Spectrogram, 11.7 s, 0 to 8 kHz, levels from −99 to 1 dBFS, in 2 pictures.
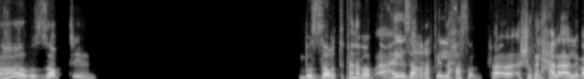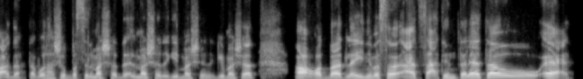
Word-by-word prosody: آه 245 -3 0
بالضبط 135 - -2
يعني. 105 -3 -11 2.0
بالضبط 145 - +1
فأنا 190 +3 -1
بابقى 170 -6 -2
عايز 215 0 0
أعرف 185 -2 -2
إيه - - -1
اللي 180 -3 -3
حصل، 160 -3 -7
فأ 145 0 -1
أشوف 170 +5 -6
الحلقة 165 -5 +2
اللي 135 - -3
بعدها، 115 -1 -2
طب 130 +3 -8
وهاشوف 145 +2 -4
بس 150 +2 +1
المشهد 145 0 -2
ده، - - -6
المشهد 140 -1 -3
يجيب 140 +2 -9
مشهد 145 -3 -5
يجيب 135 +3 -8
مشهد، - - -1 0.4
أقعد 140 -3 +4
بقى 145 +2 +5
تلاقيني 140 +1 -2
مثلًا 145 0 +4
قاعد 150 +1 +1
ساعتين 155 +1 +1
3 205 +6 +6
وقاعد. 170 -6 +1
145 Hz, 175 wpm, -23 LUFS, 135-175 Hz, 2.0 s, 3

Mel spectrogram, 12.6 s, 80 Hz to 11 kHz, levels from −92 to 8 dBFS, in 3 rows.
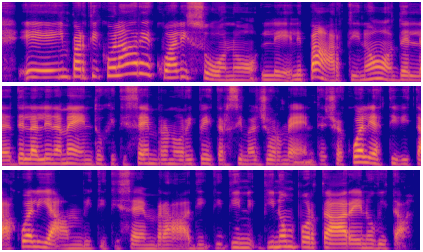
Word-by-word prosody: E 275 0 +2
in 295 0 -4
particolare 335 +7 +3
quali 270 -4 +2
sono 170 -9 -2
le 175 -2 -6
le 185 +1 -9
parti, 170 - +2
no, 210 +2 0
del 165 -2 -3
dell'allenamento 180 -1 +2
che 175 0 -19
ti - - -14
sembrano 175 -3 -1
ripetersi 175 -1 -4
maggiormente, 160 0 -5
cioè 155 - -7
quali 235 0 +6
attività, 175 -3 -3
quali 220 -4 +2
ambiti 145 0 -4
ti 145 - -20
sembra 150 -1 -3
di 150 +1 -17
di 165 0 -19
di 190 +1 -7
n 180 -1 -8
di 195 +5 -9
non 220 0 -1
portare 170 -4 +4
novità? 165 -2 -9
175 Hz, 150 wpm, -23 LUFS, 165-215 Hz, -, quali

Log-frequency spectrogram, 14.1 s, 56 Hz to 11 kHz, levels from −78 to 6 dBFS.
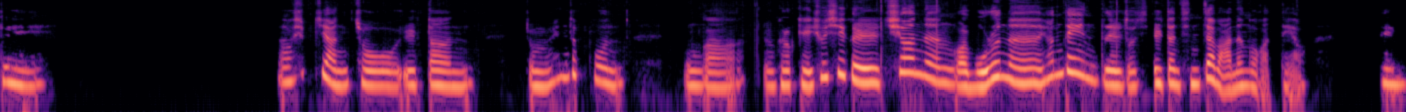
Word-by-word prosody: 네. 210 -3 -2 2.3
아 235 0 -3
쉽지 350 +6 -5
않죠. 195 -4 0
일단 200 -1 -2 0.5
좀 190 +1 -1
핸드폰 255 -7 -3 0.6
뭔가 185 -1 -3 0.3
좀 190 0 -6
그렇게 200 0 0
휴식을 280 -7 +4
취하는 300 - +1
걸 190 -1 +2
모르는 220 +3 +4
현대인들도 265 - +1
지 200 - -15
일단 220 -1 +2
진짜 215 +6 +1
많은 185 -1 -1
것 185 -2 -3
같아요. 185 +3 -11 0.7
네 220 -2 -1
215 Hz, 190 characters per minute, -16 LUFS, 195-255 Hz, 2.3 s, 휴식을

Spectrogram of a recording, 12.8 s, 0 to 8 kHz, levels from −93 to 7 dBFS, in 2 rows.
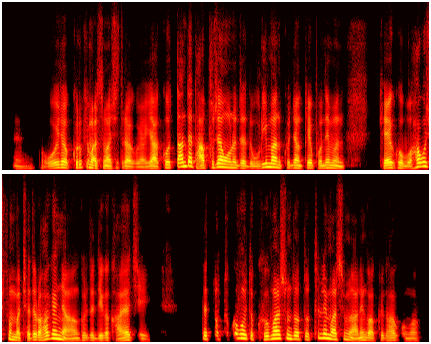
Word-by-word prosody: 네 95 -2 -16 0.3
오히려 130 +5 -1
그렇게 140 +2 -4
말씀하시더라고요. 95 -6 -1
"야 95 - +4
그거 130 +6 -2
딴 175 +6 +6
데 210 - +8
다 115 - +3
부장 150 +4 +4
오는데도 115 -7 -2
우리만 150 +10 +2
그냥 120 -3 -2
걔 120 - +1
보내면 110 -4 -3 0.5
걔 120 +2 +4
그 120 - -3
뭐 95 -2 -3
하고 180 +4 +4
싶은 170 -6 -3
말 115 -3 0
제대로 130 -3 0
하겠냐. 155 - +1
그럴 105 +1 -9
때 110 - -5
네가 105 +2 -4
가야지." 95 -3 -4 0.8
근데 155 -1 -3
또 160 - -9
듣고 205 - -3
보니 195 -2 +4
또 - - -4
그 145 - -4
말씀도 175 -1 +3
또 140 - -5
틀린 205 -2 +1
말씀은 145 -5 0
아닌 115 - -2
것 110 - -1
같기도 105 -2 -10
하고 105 -2 -7
막 95 -1 -11
120 Hz, 400 characters per minute, -24 LUFS, 105-155 Hz, 0.8 s, 데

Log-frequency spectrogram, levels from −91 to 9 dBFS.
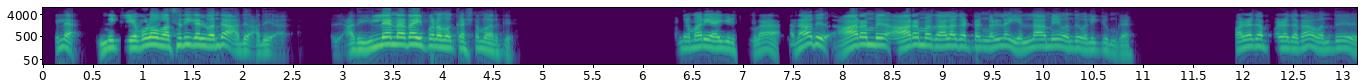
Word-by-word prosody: இல்ல. - - -1 0.3
இன்னைக்கி 160 +5 -3
எவ்வளவு 210 +4 +4
வசதிகள் 210 +2 +2
வந்து, 185 - +2
அது 120 +2 -4
அது 110 +2 -7 0.8
அது 130 - -5
இல்லைன்னா 225 +5 +6
தான் 225 -2 +9
இப்ப 190 -1 -2
நமக்கு 165 -2 0
கஷ்டமா 145 +1 -6
இருக்கு. 105 -1 -14 1.7
அந்த 150 - -8
மாரி 180 +1 +2
ஆகிடுச்சுங்களா? 150 -3 -5 0.2
அதாவது - - +1 0.3
ஆரம்ப, 220 +1 +2 0.3
ஆரம்ப 215 -2 +1
காலகட்டங்கள்ல 180 0 -2
எல்லாமே 180 +5 -2
வந்து 150 -1 -6
வலிக்கும்ங்க. 125 -7 -11 1.1
பழகப் 180 +1 -2
பழக 155 -1 -3
தான் 185 - -2
வந்து 145 +4 -10
170 Hz, 130 wpm, -21 LUFS, 150-195 Hz, 1.7 s, தான்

